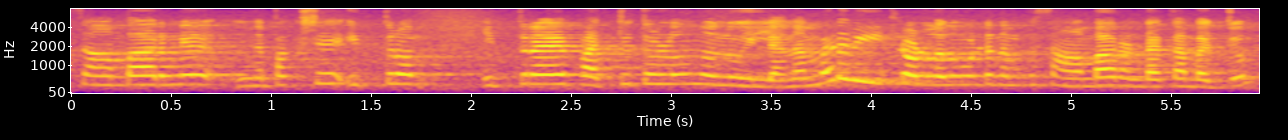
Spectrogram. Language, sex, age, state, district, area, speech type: Malayalam, female, 18-30, Kerala, Kottayam, rural, spontaneous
